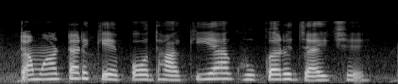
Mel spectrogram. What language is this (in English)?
Maithili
